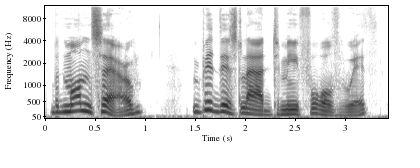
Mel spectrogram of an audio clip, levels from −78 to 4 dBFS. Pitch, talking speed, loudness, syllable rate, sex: 150 Hz, 140 wpm, -17 LUFS, 3.6 syllables/s, male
